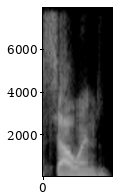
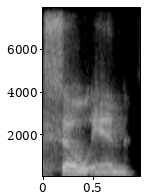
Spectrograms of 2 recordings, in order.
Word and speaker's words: Samhain: That's how you say it, right? Samhain. – Yeah, it's like so in.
